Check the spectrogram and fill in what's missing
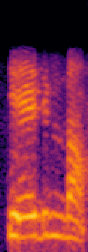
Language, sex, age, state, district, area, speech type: Tamil, female, 30-45, Tamil Nadu, Tirupattur, rural, conversation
